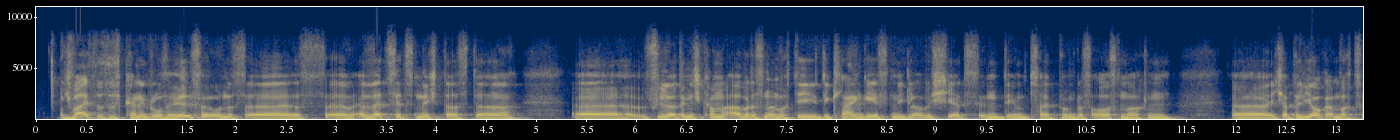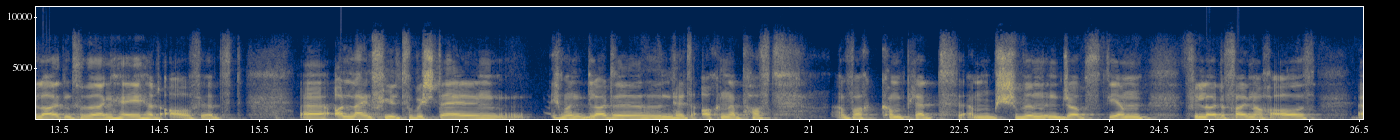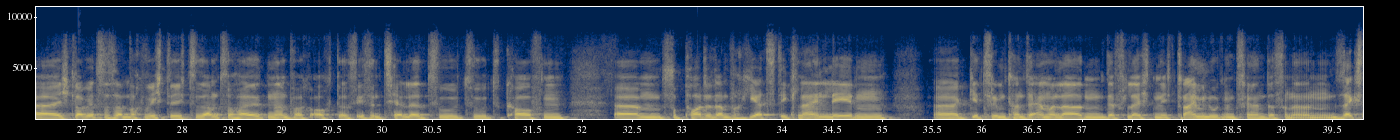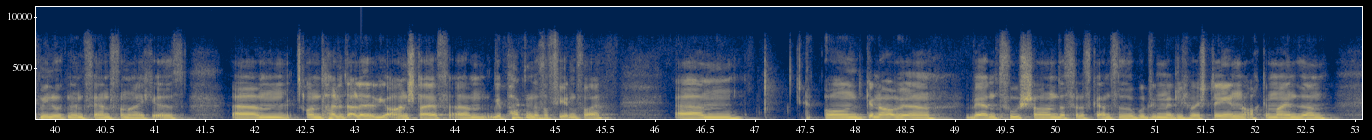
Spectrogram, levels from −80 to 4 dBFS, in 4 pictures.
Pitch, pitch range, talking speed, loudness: 115 Hz, 110-120 Hz, 175 wpm, -16 LUFS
